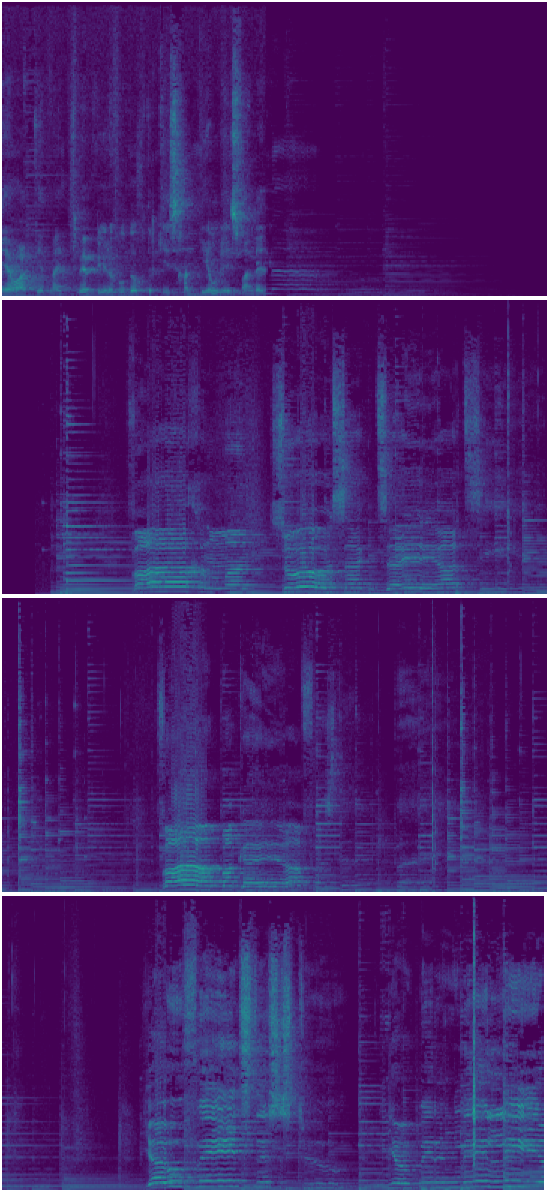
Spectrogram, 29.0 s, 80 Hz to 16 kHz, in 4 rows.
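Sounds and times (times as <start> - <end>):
acoustic guitar strummed: 1.0 - 7.0, 7.7 - 29.0
man singing: 2.4 - 5.2, 8.9 - 14.6, 16.6 - 20.6, 23.6 - 29.0.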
